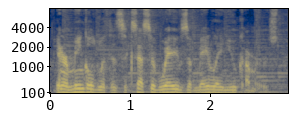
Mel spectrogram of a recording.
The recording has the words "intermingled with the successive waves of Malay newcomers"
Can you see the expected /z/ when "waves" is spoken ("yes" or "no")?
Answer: yes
